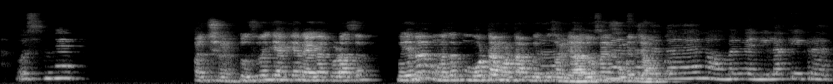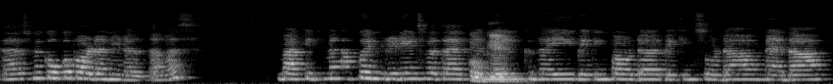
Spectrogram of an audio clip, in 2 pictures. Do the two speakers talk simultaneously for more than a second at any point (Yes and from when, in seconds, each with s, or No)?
Yes, from 5.3 s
